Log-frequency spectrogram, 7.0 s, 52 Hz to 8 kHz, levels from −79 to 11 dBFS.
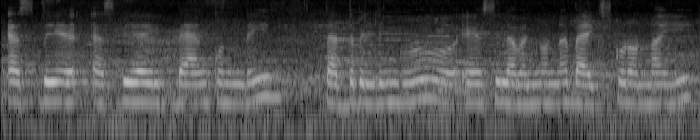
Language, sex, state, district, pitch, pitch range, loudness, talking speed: Telugu, female, Andhra Pradesh, Visakhapatnam, 205 Hz, 195-210 Hz, -26 LUFS, 110 wpm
